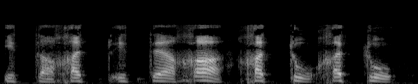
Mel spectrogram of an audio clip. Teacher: البعض يخلي فيه رائحة الذال، خطأ، هو مدغم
